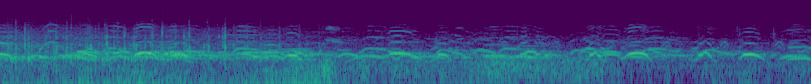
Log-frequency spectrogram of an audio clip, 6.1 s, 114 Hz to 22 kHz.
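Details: Early February morning, around 8 a.m.: swans running upwind ahead of takeoff, honking in a dense chorus that thins after a few seconds into distinct arched, bugling notes about once per second.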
